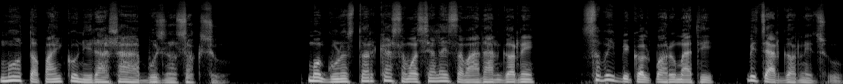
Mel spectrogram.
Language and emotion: Nepali, sad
